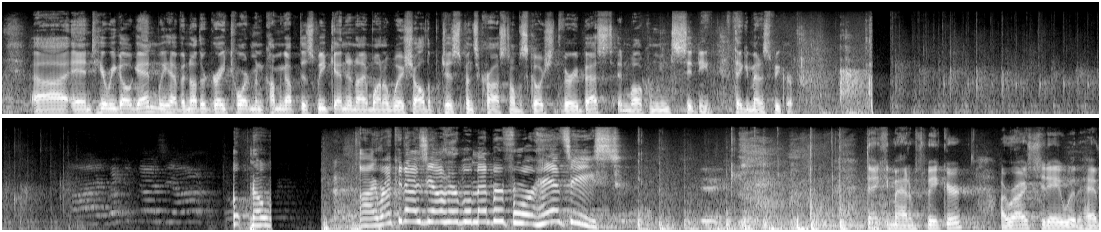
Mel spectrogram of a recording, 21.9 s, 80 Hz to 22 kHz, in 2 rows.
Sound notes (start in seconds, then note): 11.6 applause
